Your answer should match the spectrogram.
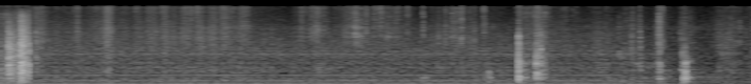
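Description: Faint rustling and light scraping as dry loose-fill cellulose paper insulation is handled and dropped by hand into a bowl of wet paper clay, with a few sharp clicks near the end.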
